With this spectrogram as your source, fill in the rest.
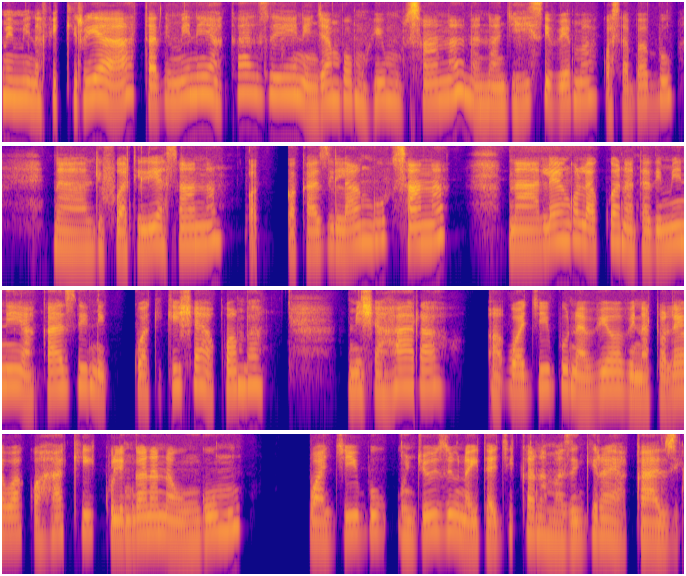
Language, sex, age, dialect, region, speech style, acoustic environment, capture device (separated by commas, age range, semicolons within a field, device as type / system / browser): Swahili, male, 35-44, Kenya - Nairobi Sheng-influenced, Kenya, relaxed, silence; appliances; people talking, desktop / Windows / Edge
